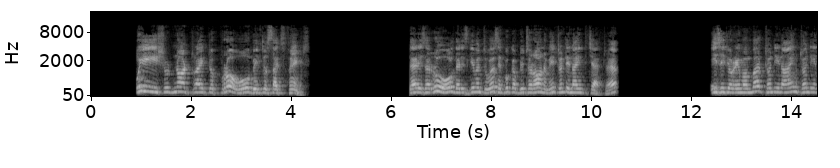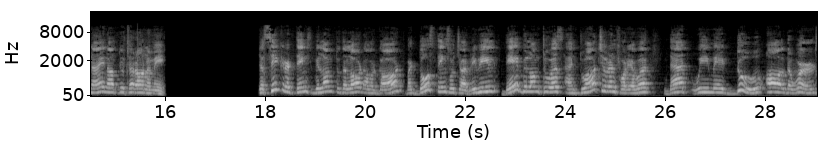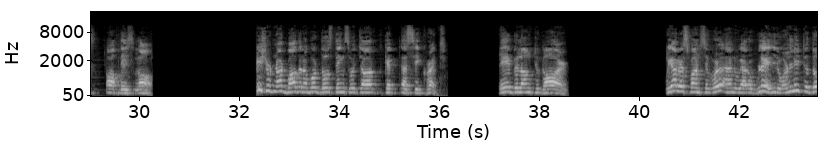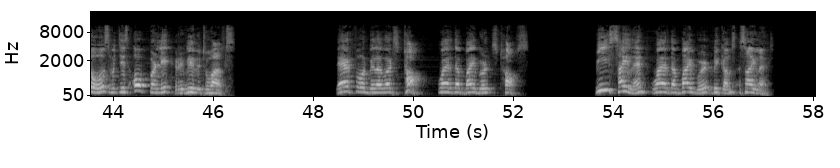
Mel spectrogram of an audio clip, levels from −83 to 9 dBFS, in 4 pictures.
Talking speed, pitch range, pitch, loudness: 115 wpm, 185-220 Hz, 200 Hz, -21 LUFS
